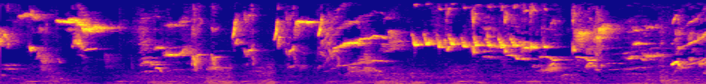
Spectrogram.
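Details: Aviary coal tits give sharp, very high chips and short thin whistles in bursts, a little quieter, with a faint low hum behind.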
